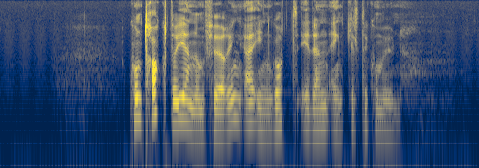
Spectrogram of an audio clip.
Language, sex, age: Norwegian, male, 48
